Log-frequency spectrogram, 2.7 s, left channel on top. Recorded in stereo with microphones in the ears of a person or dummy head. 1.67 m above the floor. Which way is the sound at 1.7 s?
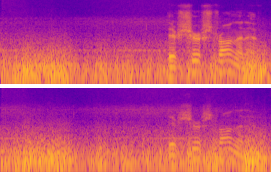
60° left (ahead or behind).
